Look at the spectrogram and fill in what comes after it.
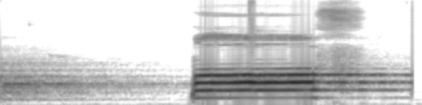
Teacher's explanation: আমরা যদি কফের মাখরাজটা দেখি সেক্ষেত্রে আমরা জানি যে জিহ্বার গোড়া, অর্থাৎ আমাদের যে জিহ্বার গোড়া আছে তার বরাবর উপরের যে অংশ, সেখান থেকে লেগে আমাদের কফ উচ্চারণ হয়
